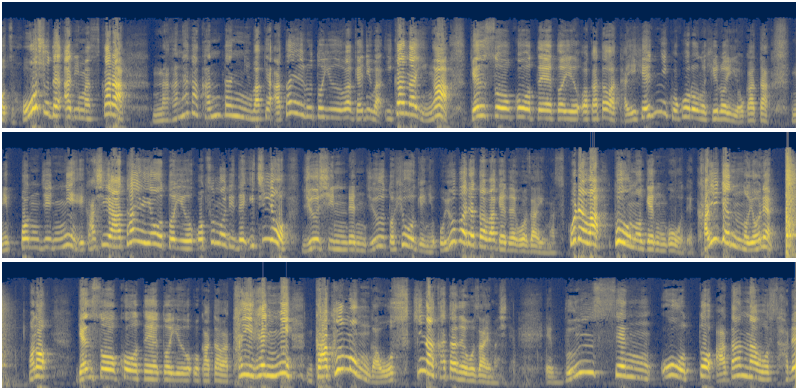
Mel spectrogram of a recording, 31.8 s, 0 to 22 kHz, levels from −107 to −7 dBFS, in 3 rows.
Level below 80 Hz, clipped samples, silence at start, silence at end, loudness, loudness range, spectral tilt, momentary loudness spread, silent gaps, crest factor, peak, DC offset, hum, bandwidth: -56 dBFS; under 0.1%; 0 s; 0 s; -18 LUFS; 7 LU; -1.5 dB/octave; 14 LU; none; 18 dB; 0 dBFS; under 0.1%; none; 14 kHz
